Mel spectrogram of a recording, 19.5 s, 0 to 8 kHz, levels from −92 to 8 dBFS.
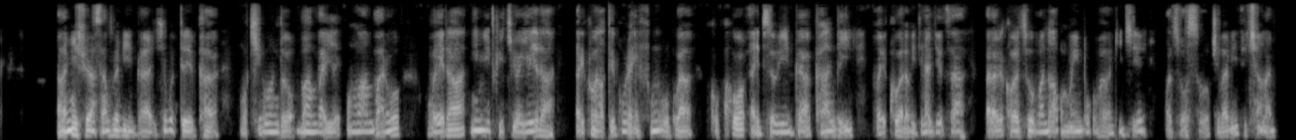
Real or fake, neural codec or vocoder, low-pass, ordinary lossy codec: fake; codec, 16 kHz, 1 kbps, FreqCodec, larger model; 7.2 kHz; AAC, 32 kbps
